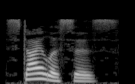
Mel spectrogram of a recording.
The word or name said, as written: styluses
